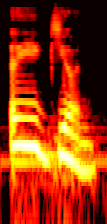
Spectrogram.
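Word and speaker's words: 의견: Huruf tersebut dibaca ei jika di awal kata. Contoh, Eugyeon yang artinya pendapat.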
